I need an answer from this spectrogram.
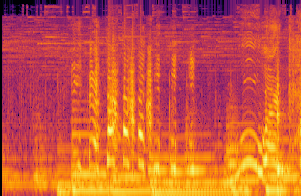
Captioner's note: giggling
